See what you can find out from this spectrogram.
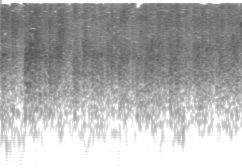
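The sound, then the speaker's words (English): Applause during a sports radio show: a steady, fairly faint round of clapping that swells briefly near the start and then continues evenly to the end. “Yes, yes, round of applause for the Eagle Sports Zone”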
